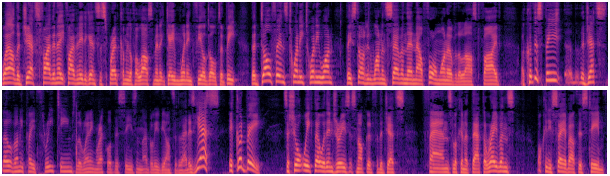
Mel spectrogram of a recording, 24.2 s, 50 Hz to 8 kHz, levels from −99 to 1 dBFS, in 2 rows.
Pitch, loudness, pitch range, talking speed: 140 Hz, -28 LUFS, 120-165 Hz, 240 wpm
